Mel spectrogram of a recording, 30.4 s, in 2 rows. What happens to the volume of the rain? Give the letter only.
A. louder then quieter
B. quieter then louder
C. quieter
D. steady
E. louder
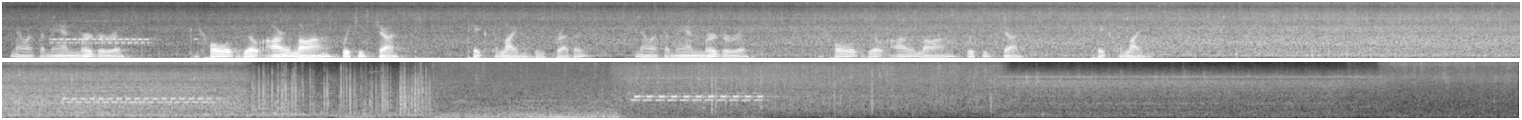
A.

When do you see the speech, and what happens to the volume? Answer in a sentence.
The speech can be heard from 0.1 to 11.6 s, getting quieter.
